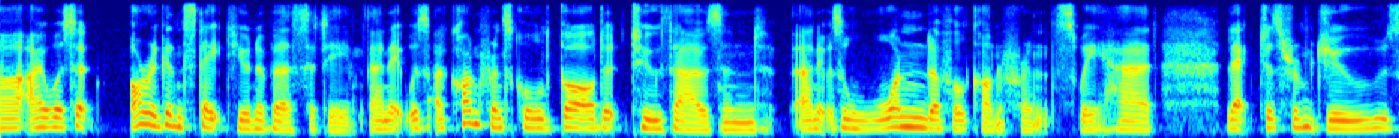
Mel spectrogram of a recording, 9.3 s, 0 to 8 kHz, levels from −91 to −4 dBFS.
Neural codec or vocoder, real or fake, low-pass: none; real; 7.2 kHz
